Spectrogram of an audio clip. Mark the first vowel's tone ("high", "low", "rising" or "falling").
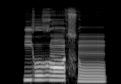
high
